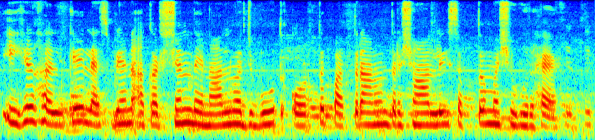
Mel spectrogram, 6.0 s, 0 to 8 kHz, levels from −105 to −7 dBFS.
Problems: continuous background conversations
